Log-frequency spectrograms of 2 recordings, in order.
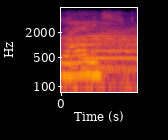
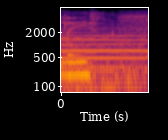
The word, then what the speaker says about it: Leif: everybody is so nice they say we should pronounce it lace not leaf um so to my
